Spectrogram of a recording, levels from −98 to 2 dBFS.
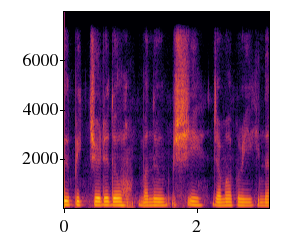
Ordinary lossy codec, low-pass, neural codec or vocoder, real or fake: none; 7.2 kHz; codec, 16 kHz, 4.8 kbps, FACodec; fake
